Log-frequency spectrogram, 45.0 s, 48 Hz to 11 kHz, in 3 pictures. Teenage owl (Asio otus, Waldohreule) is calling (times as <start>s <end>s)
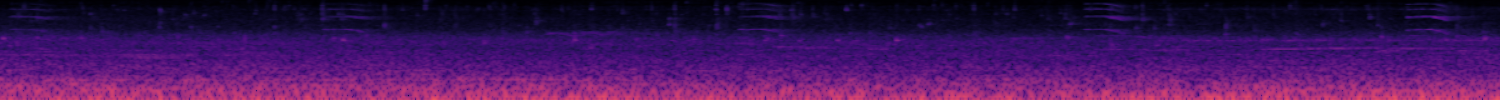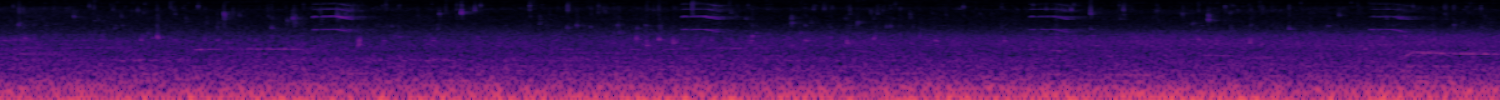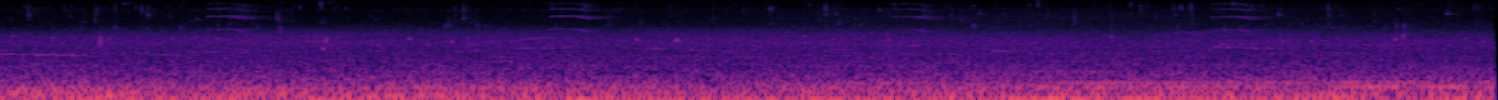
12.7s 14.9s, 28.7s 30.7s, 42.1s 42.8s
